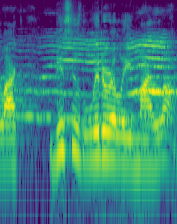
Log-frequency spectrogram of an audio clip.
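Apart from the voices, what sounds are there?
young child crying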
